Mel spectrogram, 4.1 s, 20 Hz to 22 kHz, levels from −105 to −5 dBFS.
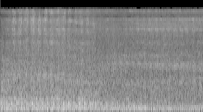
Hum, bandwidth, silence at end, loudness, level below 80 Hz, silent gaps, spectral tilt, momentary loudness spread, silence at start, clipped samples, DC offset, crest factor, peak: none; 16 kHz; 0 s; -27 LUFS; -64 dBFS; none; -3.5 dB/octave; 5 LU; 0 s; under 0.1%; under 0.1%; 16 dB; -12 dBFS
